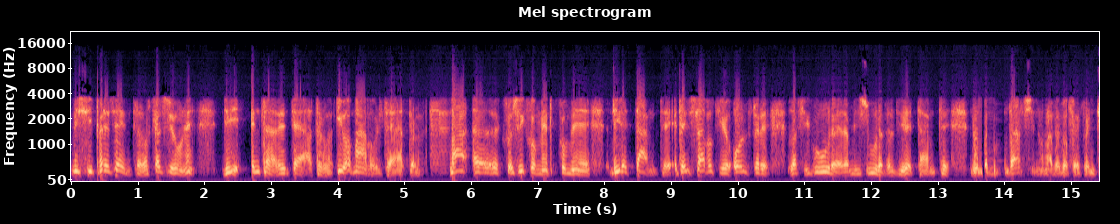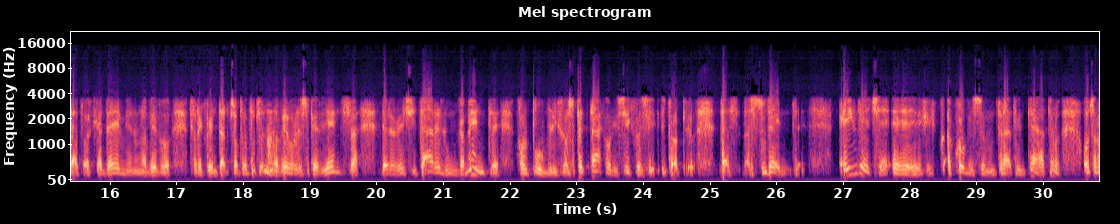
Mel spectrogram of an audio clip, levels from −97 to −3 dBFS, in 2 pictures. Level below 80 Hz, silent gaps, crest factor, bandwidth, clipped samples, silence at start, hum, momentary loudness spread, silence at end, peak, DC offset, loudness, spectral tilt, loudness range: -62 dBFS; none; 16 dB; 10 kHz; under 0.1%; 0 s; none; 5 LU; 0 s; -2 dBFS; under 0.1%; -18 LUFS; -5 dB/octave; 1 LU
